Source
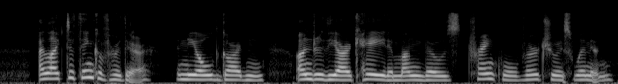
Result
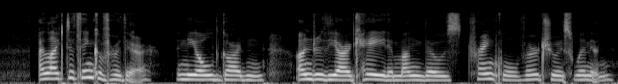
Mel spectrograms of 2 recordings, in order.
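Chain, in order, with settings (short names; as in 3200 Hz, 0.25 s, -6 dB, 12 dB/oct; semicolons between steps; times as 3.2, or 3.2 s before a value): sustainer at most 110 dB/s; gain +6.5 dB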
